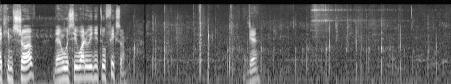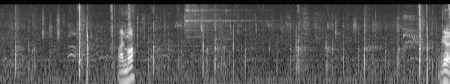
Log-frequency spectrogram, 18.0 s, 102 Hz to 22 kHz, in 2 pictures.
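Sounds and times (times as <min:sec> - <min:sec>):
racket striking ball: 0:03.0 - 0:05.3, 0:05.9 - 0:17.8
tennis ball bouncing on hard court: 0:05.9 - 0:17.8.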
